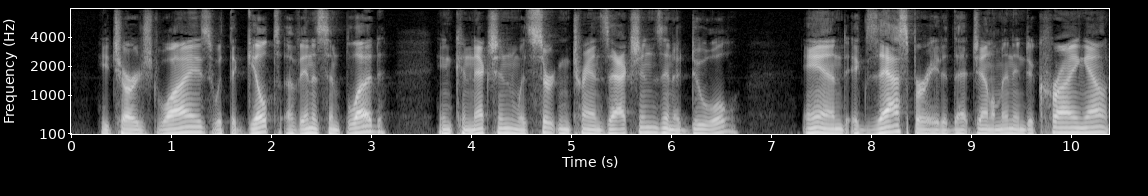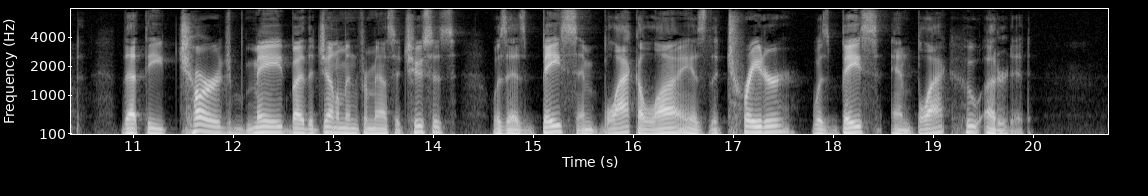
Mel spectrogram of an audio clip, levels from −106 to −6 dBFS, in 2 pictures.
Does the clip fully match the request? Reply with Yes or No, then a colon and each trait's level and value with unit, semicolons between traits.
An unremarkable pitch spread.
Yes: average, 4.4 semitones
